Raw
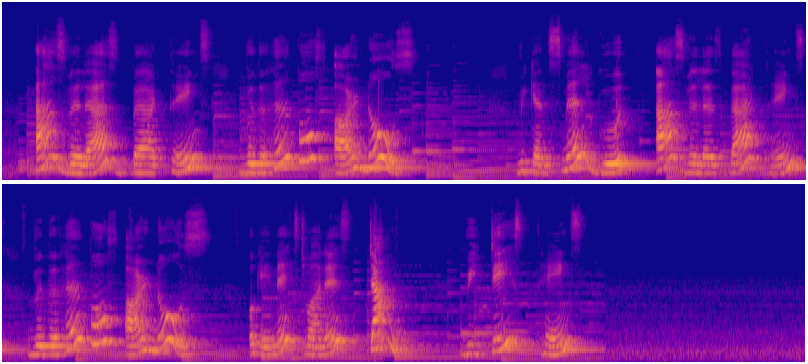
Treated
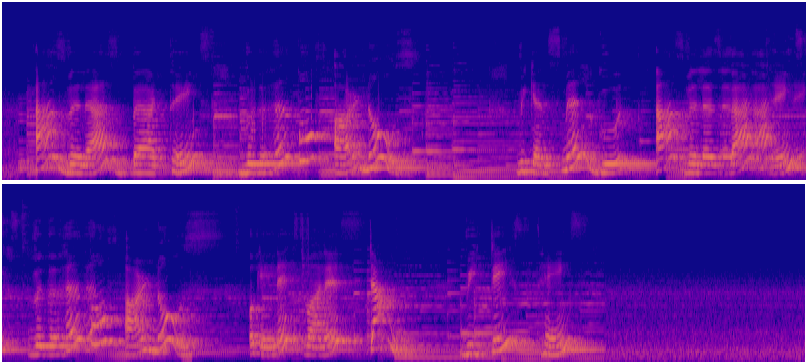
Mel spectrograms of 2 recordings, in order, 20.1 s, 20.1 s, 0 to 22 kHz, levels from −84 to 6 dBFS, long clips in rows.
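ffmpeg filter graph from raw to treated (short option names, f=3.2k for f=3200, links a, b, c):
-filter_complex "[0:a]asettb=1/sr,asplit=3[a][b][c];[a]atrim=end=2.224[d];[b]atrim=start=2.22:end=4.61,asetpts=PTS-STARTPTS,afade=t=in:d=0.004:c=qsin,afade=t=out:st=2.386:d=0.004:c=qsin,aecho=1:1:5:0.62,atrim=end_sample=105399,volume=13dB,asoftclip=hard,volume=-13dB[e];[c]atrim=start=4.606[f];[d][e]acrossfade=d=0.004:c1=hsin:c2=qsin[g];[g][f]acrossfade=d=0.004:c1=qsin:c2=hsin,asettb=1/sr,asplit=3[h][i][j];[h]atrim=end=8.714[k];[i]atrim=start=8.71:end=11.22,asetpts=PTS-STARTPTS,afade=t=in:d=0.004:c=qsin,afade=t=out:st=2.506:d=0.004:c=qsin,bass=f=250:g=-13,treble=f=4k:g=7,aecho=1:1:242:0.376,atrim=end_sample=110691[l];[j]atrim=start=11.216[m];[k][l]acrossfade=d=0.004:c1=hsin:c2=qsin[n];[n][m]acrossfade=d=0.004:c1=qsin:c2=hsin,asettb=1/sr,asplit=3[o][p][q];[o]atrim=end=12.424[r];[p]atrim=start=12.42:end=14.75,asetpts=PTS-STARTPTS,afade=t=in:d=0.004:c=qsin,afade=t=out:st=2.326:d=0.004:c=qsin,highpass=300,aecho=1:1:72|144|216|288|360:0.422|0.177|0.0744|0.0312|0.0131,atrim=end_sample=102753[s];[q]atrim=start=14.746[t];[r][s]acrossfade=d=0.004:c1=hsin:c2=qsin[u];[u][t]acrossfade=d=0.004:c1=qsin:c2=hsin,acrossover=split=2900[v][w];[w]acompressor=threshold=-57dB:ratio=4:attack=1:release=60[x];[v][x]amix=inputs=2:normalize=0,equalizer=f=1.6k:w=1.9:g=9,acompressor=threshold=-26dB:ratio=10"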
